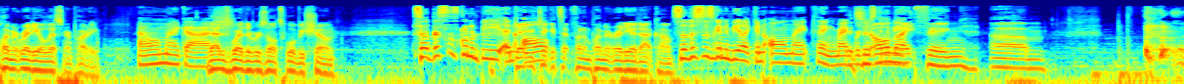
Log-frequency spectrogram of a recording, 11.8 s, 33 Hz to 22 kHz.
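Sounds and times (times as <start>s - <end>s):
speech: 0.0s - 3.5s, 4.1s - 10.6s, 11.4s - 11.8s
voiced sound: 4.9s - 5.5s
stuffed-up man clearing his throat: 11.4s - 11.8s.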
